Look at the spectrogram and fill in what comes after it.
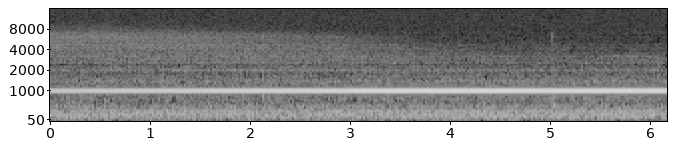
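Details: Chapman S6 BS valve tuner after recap, IF alignment check: a clean steady tone over light hiss as the signal is swept in on the scale; IF measured at 467.5 kHz against a 470 kHz spec, close enough, so the IF stage is peaking correctly.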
